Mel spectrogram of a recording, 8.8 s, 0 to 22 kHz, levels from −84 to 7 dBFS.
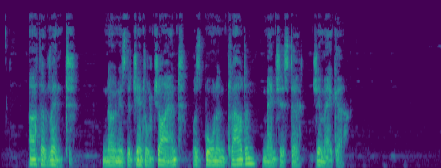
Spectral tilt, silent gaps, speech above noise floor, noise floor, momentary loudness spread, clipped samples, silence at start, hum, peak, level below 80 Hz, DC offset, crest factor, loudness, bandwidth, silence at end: -5.5 dB/octave; none; 54 dB; -73 dBFS; 10 LU; under 0.1%; 0.6 s; none; -2 dBFS; -46 dBFS; under 0.1%; 18 dB; -20 LUFS; 16 kHz; 1.85 s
